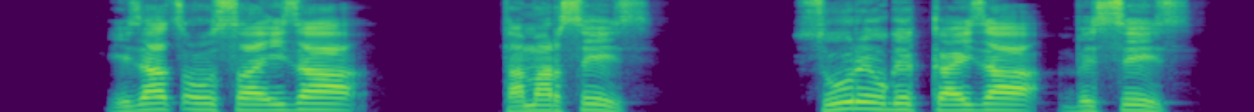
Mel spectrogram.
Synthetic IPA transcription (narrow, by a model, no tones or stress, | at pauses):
ʔɪzɐt͡sʼo̞ːsːɐjɪzɐ | t̪ɐmɐːɾse̞ːs | suːɾɛɔɡɛkːɐɪzɐbɛsːe̞ːs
